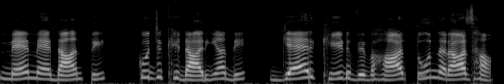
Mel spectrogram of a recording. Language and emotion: Punjabi, disgusted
